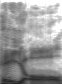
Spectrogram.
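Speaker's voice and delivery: put-on Dallas y'all accent. Reading out a posted message from the Country Evil duo: Dallas y'all accent. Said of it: "we do our like y'all accent. It's very Dallas".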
